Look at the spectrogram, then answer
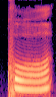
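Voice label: "kuo", third tone, pinyin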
